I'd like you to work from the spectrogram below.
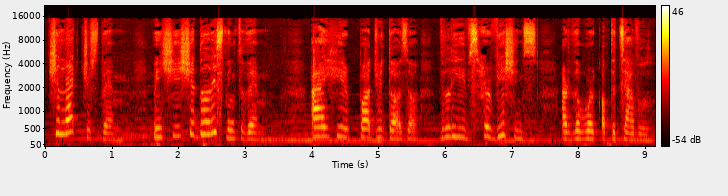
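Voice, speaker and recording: A woman's voice: on the high side, animated, unhurried, a bit bright, faint music behind. Lady as a snooty suspicious nun in a stage play, takes her time, very up and down. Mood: scornful. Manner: scornful, emphatic stage delivery. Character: haughty, suspicious nun sneering at Teresa's arrogance. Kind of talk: amateur stage play acting.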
